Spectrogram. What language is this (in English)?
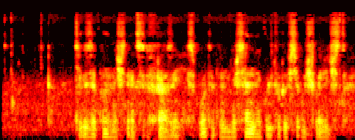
Russian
